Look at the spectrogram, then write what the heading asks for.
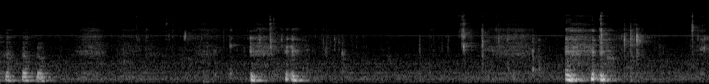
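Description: Close-miked chewing and mouth sounds of a person eating crab leg meat, in three short bouts: at the start, about two and a half seconds in, and about six seconds in.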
